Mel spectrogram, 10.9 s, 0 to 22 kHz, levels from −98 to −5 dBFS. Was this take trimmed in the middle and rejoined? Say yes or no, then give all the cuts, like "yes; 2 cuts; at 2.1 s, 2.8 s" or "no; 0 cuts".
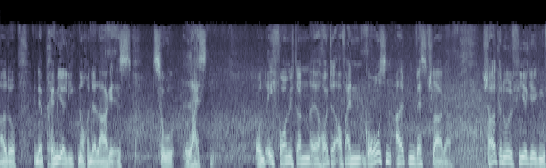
no; 0 cuts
